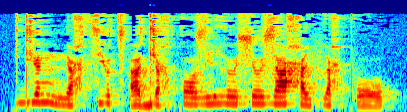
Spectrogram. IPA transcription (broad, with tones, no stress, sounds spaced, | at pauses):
dʲ a˦ nː e˨ ħ sʲ ɔ˦ t͡sʼ a˨ dʲ ø˦ ħ k ɔ˦ z i˦ ɦ ø˦ s ø˦ z a˦ ħ i˨ f i˨ ħ pʼ o˨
